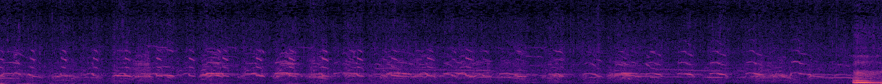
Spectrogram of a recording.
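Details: A crowd of gulls calls nonstop early in the morning, harsh nasal mewing and yelping cries overlapping through heavy, steady rain before sunrise, ending with a sudden close knock.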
